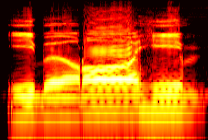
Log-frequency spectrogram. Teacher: pantulkan pada lafal bacaan Ibrahim karena ada bacaan qalqalah, yaitu ketika huruf-huruf 5 yang 5 ini ba, jim, dal, ta, dan qaf, kelima huruf ini berharokat sukun, maka diperlukan dipantulkan ya, maka harus dipantulkan.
